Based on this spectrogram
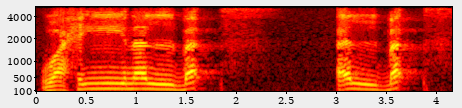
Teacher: الوقف أن يجمع بين ساكنين هكذا وحين البأس أعيد وحين البأس فنسكن الهمزة ثم ننطق السين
